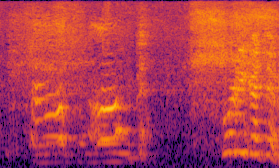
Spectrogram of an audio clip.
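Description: A pet talking parrot making short speech-like vocal sounds: one stretch in the first second and another starting near the end.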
